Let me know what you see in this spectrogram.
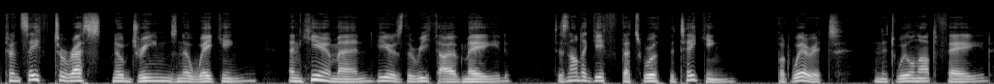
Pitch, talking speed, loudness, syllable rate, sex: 145 Hz, 195 wpm, -18 LUFS, 4.6 syllables/s, male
